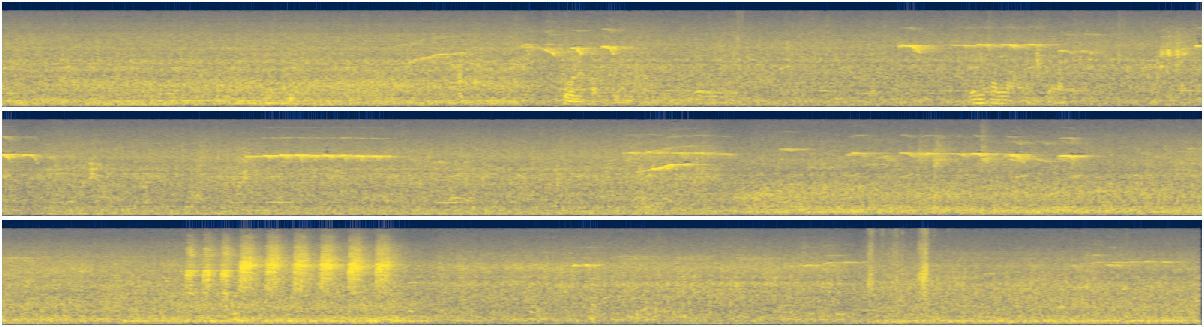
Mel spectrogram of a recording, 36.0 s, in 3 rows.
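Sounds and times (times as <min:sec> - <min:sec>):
steady outdoor hiss: 0:00.0 - 0:36.0
birds whistling: 0:04.1 - 0:06.2, 0:18.3 - 0:22.9.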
